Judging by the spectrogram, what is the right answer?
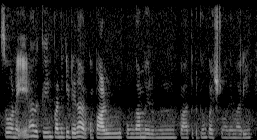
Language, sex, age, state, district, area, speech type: Tamil, female, 45-60, Tamil Nadu, Pudukkottai, urban, spontaneous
